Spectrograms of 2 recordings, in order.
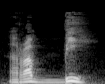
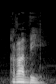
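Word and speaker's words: رب: also here it's and here rubby so it's alhamdulillah it's not Robbie so if I want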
